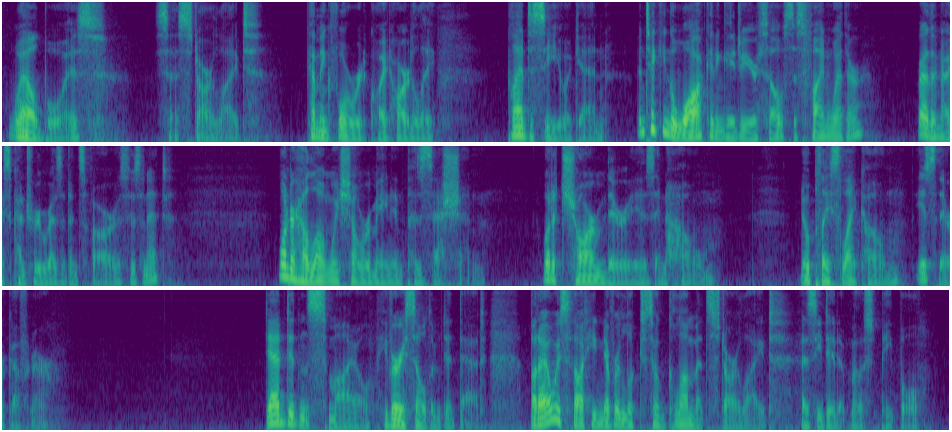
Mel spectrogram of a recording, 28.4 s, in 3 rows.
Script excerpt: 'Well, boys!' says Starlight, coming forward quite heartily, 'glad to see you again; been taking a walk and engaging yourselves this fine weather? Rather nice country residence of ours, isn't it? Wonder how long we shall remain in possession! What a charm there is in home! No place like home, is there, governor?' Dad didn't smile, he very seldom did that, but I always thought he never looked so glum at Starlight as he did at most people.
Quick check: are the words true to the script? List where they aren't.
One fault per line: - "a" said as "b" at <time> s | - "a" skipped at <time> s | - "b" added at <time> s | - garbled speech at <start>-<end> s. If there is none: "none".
- "been" said as "and" at 6.3 s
